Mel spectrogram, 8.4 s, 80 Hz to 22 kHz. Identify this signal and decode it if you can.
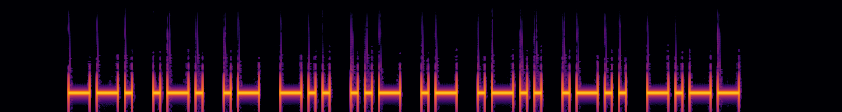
Morse code, heard as a keyed tone, about 17 wpm, 700 Hz. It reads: GRADUALLY
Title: LY Suffix - Top 100 Words with Base Words 17wpm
